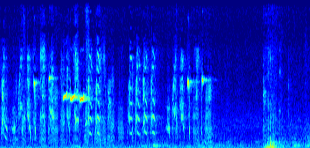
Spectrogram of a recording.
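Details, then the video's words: Bengalese finch singing: quick buzzy chatter with high thin whistles in short phrases, followed by a brief low knock. "Bengal ispinozu ötüşü Bengalese Finches society singing"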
